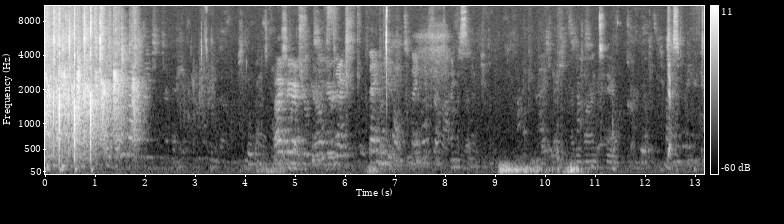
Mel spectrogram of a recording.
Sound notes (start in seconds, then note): 2.4 group chatter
